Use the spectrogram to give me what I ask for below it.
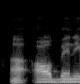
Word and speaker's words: Albany: But and if you ever spend any time in South Georgia, I've spent a lot of time from Albany, which I probably mispronounced, to Valdosta, pretty close.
